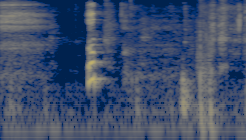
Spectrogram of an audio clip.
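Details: Chihuahua named ChiChi greeting its owner indoors in a small room: one sharp, high yip just before the first second, then a quiet stretch and softer low grunting and whining sounds near the end, with a person talking close by.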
